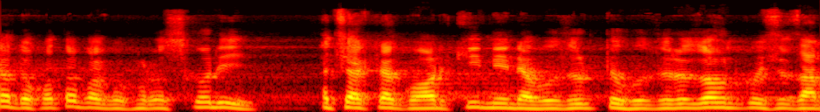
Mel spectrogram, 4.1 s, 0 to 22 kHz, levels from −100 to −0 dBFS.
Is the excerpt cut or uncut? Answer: uncut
